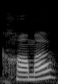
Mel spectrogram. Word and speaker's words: Kamala: So apparently it's comma, like the punctuation mark, and la, Kamala.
